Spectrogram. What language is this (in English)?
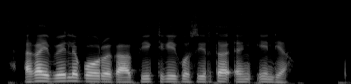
Kalenjin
